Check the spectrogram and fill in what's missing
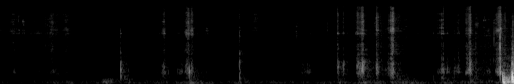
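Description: A metal knife blade scrapes and cuts the edge of a solid white magnesium carbonate gym chalk block held over a glass bowl full of chalk powder. Short, dry, bright scratching rasps come sparsely at first, then crowd together. The clip ends in a louder, fuller crunching scrape.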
